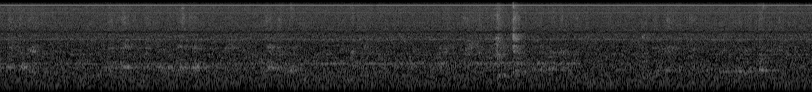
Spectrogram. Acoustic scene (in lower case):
restroom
